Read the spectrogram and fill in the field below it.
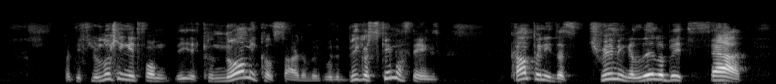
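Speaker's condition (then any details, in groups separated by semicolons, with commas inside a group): No condition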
